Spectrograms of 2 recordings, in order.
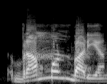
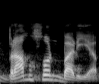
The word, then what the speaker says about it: ব্রাহ্মণবাড়িয়া: ব্রাহ্মণবাড়িয়া নয়, ব্রাহ্মণবাড়িয়া, ব্রাহ্মণবাড়িয়া, ব্রাহ্মণ নয়, যুক্তবর্ণ ভাঙলে হ ম, উচ্চারণে ম হ, ব্রাহ্মী লিপি, ব্রাহ্মী লিপি, ঠিক আছে।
